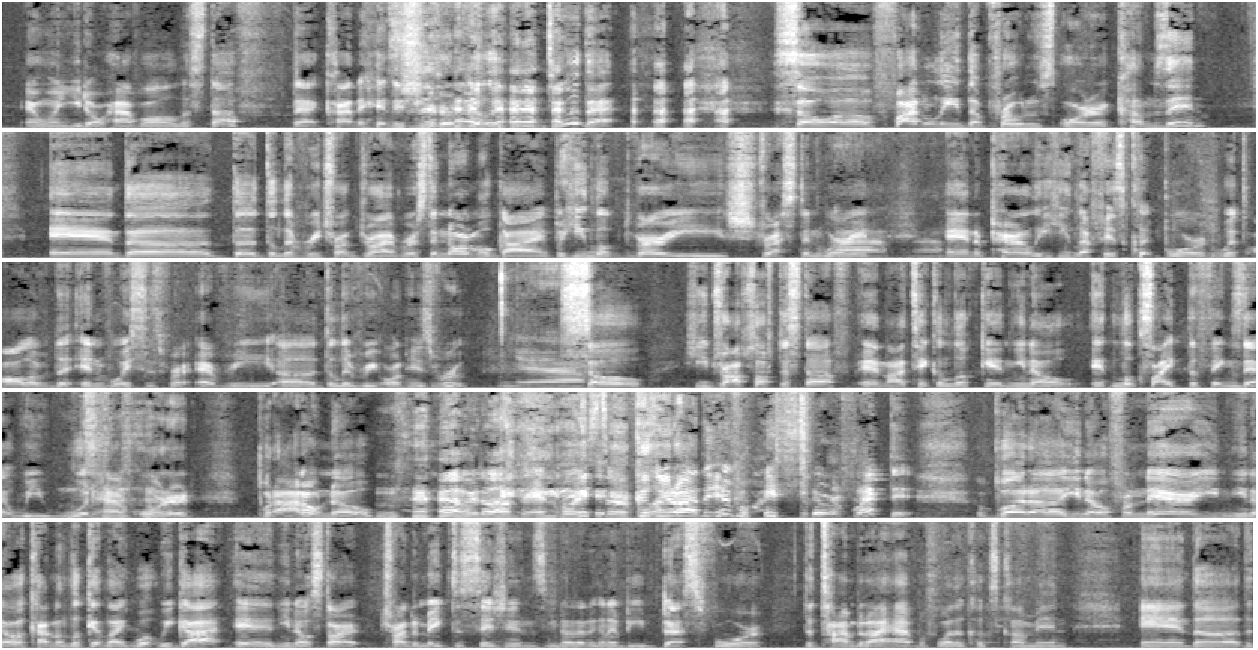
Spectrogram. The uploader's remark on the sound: Monday Funday Ep 1 live in the restaurant.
